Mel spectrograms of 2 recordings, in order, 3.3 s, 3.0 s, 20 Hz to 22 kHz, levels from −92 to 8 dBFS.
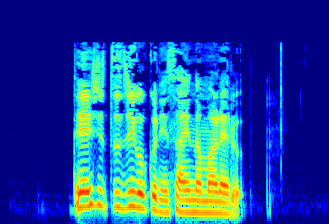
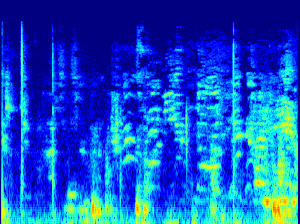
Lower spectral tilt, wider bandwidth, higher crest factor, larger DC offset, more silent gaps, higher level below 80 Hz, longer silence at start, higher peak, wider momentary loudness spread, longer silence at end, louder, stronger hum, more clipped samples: about the same, -5 dB/octave vs -4.5 dB/octave; second, 11.5 kHz vs 15 kHz; second, 16 dB vs 24 dB; neither; neither; second, -70 dBFS vs -44 dBFS; first, 0.75 s vs 0 s; first, 0 dBFS vs -4 dBFS; second, 7 LU vs 15 LU; first, 0.9 s vs 0 s; first, -16 LUFS vs -28 LUFS; neither; neither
